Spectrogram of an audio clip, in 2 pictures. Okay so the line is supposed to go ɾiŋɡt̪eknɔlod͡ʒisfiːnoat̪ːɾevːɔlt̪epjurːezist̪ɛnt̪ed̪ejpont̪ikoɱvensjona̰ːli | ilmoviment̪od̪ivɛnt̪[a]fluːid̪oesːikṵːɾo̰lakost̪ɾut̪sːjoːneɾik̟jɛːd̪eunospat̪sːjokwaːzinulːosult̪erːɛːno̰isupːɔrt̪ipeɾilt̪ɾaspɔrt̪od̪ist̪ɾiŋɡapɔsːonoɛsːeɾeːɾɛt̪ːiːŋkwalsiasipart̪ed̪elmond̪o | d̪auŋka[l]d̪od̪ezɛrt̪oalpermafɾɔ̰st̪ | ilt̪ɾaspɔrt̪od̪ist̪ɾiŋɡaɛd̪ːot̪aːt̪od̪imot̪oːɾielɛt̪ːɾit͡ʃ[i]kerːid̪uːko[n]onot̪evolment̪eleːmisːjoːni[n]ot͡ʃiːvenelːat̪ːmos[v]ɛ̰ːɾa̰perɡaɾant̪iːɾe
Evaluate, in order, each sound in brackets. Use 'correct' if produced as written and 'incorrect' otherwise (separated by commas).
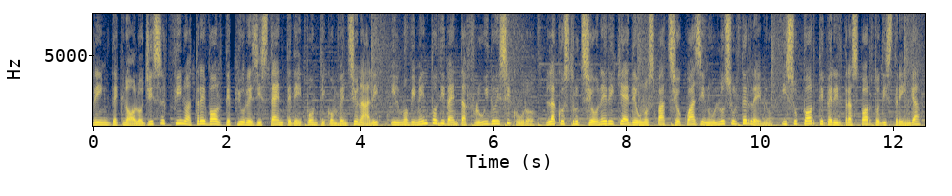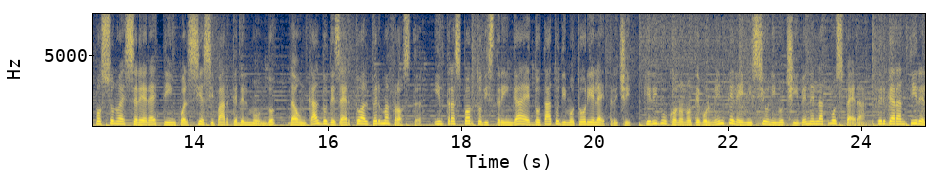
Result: correct, correct, correct, correct, correct, incorrect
